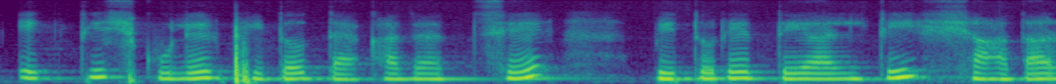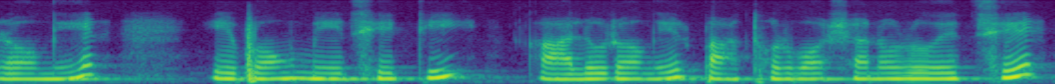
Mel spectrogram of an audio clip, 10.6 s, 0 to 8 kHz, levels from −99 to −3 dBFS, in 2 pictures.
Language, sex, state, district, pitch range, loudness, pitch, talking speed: Bengali, female, West Bengal, Jalpaiguri, 195-220 Hz, -22 LUFS, 205 Hz, 100 wpm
